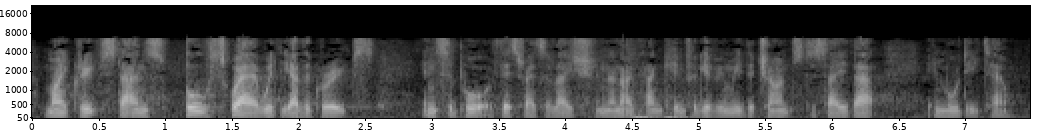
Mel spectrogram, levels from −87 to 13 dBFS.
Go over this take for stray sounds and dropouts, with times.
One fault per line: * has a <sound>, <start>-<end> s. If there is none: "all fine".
* has a dropout, 1.0-1.2 s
